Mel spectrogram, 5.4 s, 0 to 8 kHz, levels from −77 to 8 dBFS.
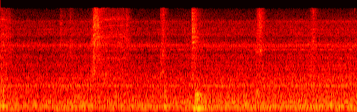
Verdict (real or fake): real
